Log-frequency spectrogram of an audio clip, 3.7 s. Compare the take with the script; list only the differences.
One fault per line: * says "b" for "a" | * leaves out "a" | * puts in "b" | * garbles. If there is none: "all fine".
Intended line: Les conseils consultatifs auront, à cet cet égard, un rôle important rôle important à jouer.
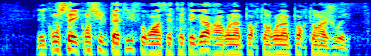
all fine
